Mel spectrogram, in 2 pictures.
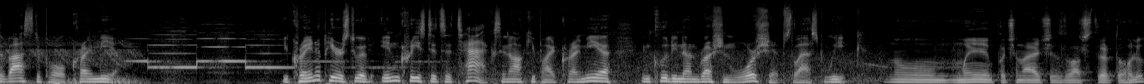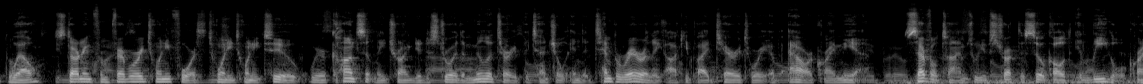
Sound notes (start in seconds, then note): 9.7 through translator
